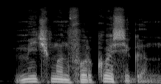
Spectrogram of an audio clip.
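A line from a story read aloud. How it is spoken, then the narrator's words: Sighing. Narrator (Russian): вздохнул Ильян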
